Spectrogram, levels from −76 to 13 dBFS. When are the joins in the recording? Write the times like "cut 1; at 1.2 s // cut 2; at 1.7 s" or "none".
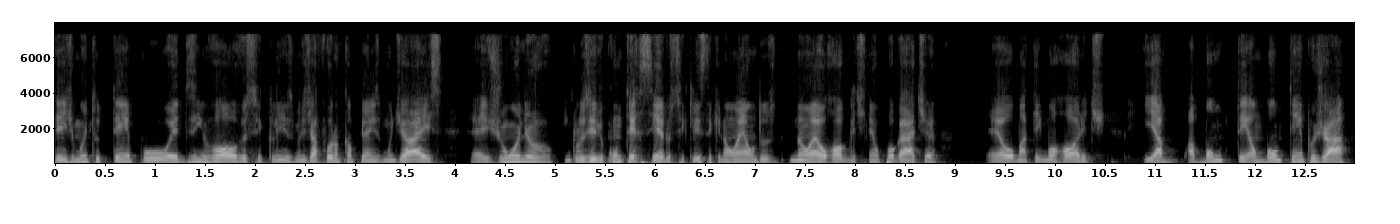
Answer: cut 1; at 5.0 s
